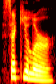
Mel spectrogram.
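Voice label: "secular", English word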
